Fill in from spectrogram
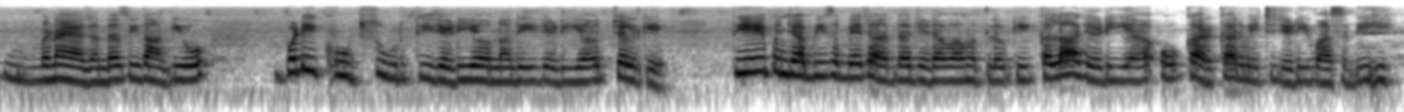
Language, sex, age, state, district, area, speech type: Punjabi, female, 30-45, Punjab, Tarn Taran, urban, spontaneous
